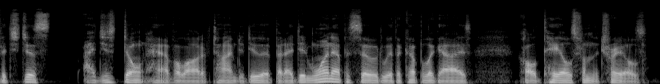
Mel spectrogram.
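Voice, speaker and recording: A man talking casually as a podcast guest, calm and easygoing, laughing often. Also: sits low, no room sound, clean studio sound.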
